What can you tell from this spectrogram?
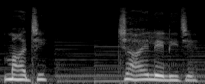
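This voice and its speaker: Lady doing timid young bahu, slow mellow pleading voice, faint music. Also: medium pitch, level tone, lightly acted. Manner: pleading, soft. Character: meek young daughter-in-law, timid, tearful.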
